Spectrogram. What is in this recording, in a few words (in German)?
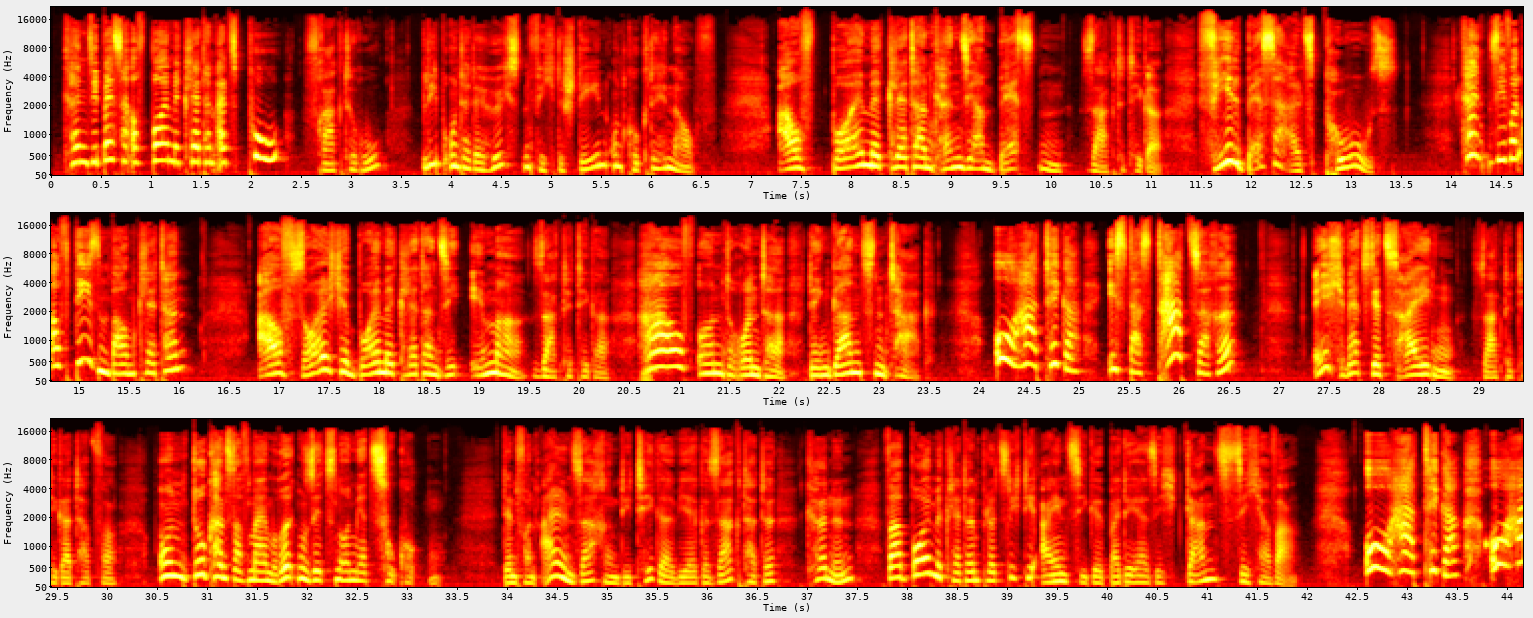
Trickfilmstimmen Hoerspiel; Puh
